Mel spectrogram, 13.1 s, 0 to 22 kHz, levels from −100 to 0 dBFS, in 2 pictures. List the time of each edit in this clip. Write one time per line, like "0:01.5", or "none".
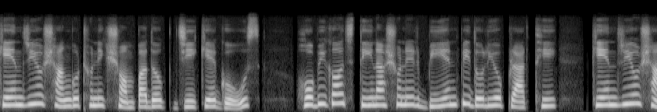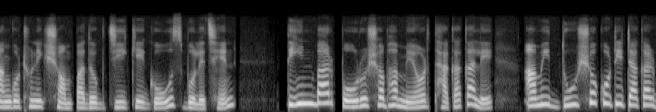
none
